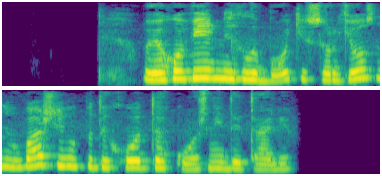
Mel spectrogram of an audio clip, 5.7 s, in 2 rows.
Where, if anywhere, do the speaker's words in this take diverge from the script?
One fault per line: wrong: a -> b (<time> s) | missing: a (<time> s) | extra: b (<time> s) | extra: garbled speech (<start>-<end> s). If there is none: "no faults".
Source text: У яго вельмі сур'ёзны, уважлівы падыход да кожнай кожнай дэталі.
extra: глыбокі (1.8 s)
missing: кожнай (4.5 s)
